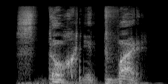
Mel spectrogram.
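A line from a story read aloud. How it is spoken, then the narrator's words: Hateful whisper, bloodied lips. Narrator (Russian): прошептали разбитые в кровь губы юноши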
